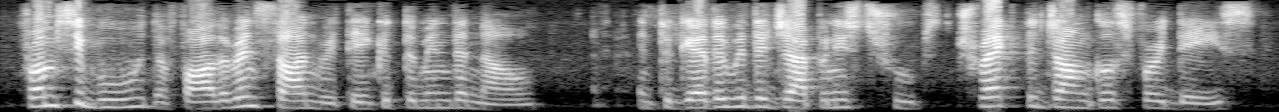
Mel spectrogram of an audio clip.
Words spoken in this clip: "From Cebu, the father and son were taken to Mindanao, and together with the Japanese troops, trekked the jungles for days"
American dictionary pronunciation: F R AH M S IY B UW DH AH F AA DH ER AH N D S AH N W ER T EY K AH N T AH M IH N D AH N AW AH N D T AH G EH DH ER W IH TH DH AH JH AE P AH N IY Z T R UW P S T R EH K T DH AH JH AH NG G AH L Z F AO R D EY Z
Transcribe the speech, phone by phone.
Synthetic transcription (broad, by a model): F R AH M S IY B UW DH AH F AA DH ER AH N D S AH N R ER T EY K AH T AH M IH N D AH N AW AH N T AH G EH DH ER W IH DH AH JH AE P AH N IY S T R UW P S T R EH K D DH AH JH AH NG G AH L S F AO R D EY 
